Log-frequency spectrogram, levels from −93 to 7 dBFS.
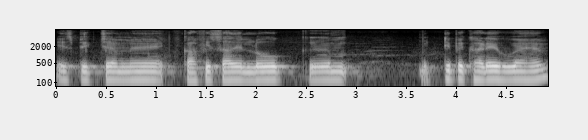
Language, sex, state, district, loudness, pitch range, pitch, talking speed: Hindi, male, Uttar Pradesh, Jyotiba Phule Nagar, -16 LUFS, 125-130 Hz, 130 Hz, 135 wpm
